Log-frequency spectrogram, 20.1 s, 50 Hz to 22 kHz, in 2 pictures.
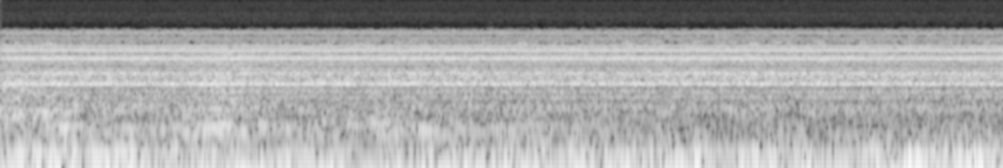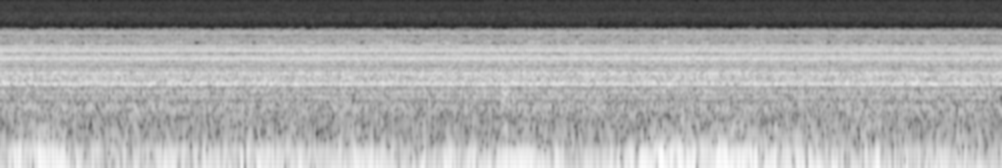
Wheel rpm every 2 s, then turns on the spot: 0, 0, 0, 0, 0, 0, 0, 0, 0, 0.
none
